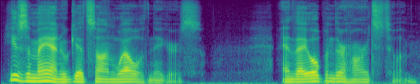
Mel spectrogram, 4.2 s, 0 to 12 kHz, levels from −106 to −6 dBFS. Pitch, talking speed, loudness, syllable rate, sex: 110 Hz, 245 wpm, -20 LUFS, 5.8 syllables/s, male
